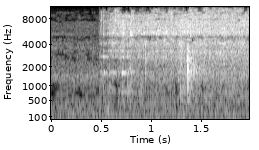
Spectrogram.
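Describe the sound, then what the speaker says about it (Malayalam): Green chillies fry in a little oil in a pan, giving a steady, bright hiss with a few faint pops and crackles and no talking. "ഇച്ചിരി എണ്ണ ഇട്ടിട്ട് ഇനി ആദ്യം ഇടണത് ഈ എണ്ണയിൽ ഗ്രീൻ ചില്ലി"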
